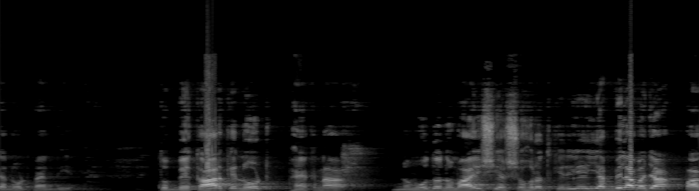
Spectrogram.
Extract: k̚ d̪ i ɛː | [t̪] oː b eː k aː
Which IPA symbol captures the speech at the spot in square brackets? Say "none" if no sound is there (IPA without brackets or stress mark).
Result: t̪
